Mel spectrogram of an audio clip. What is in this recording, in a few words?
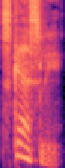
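"scarcely", British English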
